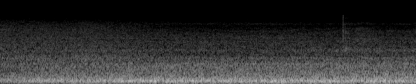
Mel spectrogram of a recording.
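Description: Steady rumble and hiss at a burning house as firefighters play a hose stream onto the flaming roof, growing slightly louder.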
